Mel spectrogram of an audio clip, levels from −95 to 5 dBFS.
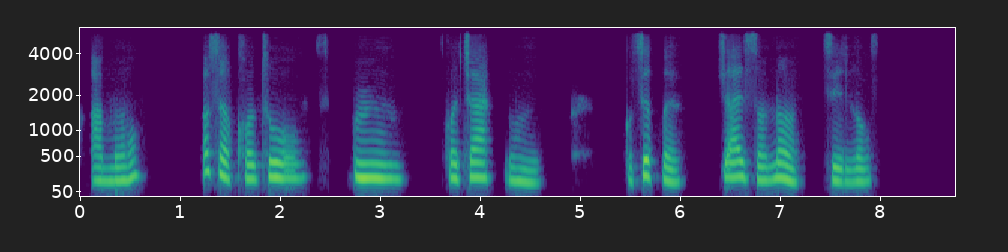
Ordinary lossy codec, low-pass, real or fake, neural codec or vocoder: none; 5.4 kHz; fake; codec, 16 kHz, 0.7 kbps, FocalCodec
